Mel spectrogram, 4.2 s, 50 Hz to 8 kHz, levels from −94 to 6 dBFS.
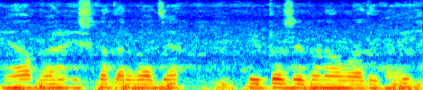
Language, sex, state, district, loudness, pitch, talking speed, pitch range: Hindi, male, Haryana, Rohtak, -15 LUFS, 130 Hz, 125 wpm, 125-135 Hz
